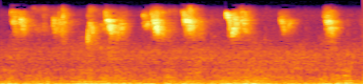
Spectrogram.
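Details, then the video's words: Sparrows feeding at a window-mounted feeder at breakfast time, with year-round feeding; sharp high chirps repeat roughly twice a second in an even run against a faint low rumble. "Воробьи в кормушке"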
